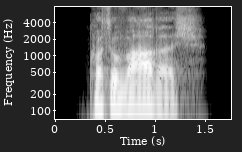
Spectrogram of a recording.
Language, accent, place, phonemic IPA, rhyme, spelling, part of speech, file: German, Germany, Berlin, /kɔsoˈvaːʁɪʃ/, -aːʁɪʃ, kosovarisch, adjective, De-kosovarisch.ogg
- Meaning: of Kosovo; Kosovar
